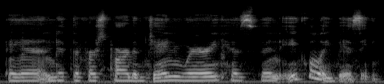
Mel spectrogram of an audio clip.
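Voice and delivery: usual speaking voice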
